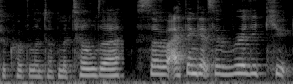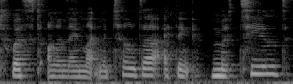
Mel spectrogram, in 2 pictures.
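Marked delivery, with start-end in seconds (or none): 5.0-5.8 Mathilde said the French way, ending in a crisp "-ilde"; French pronunciation. Shown as a demonstration. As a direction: say Mathilde as a French speaker would. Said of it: "spelt and said in the French name".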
